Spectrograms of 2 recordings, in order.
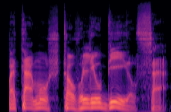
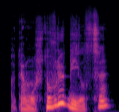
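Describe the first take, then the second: First: Slow, contemptuous grumbled echo; презрительное ворчание. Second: Said in the usual way. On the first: A narrator's reading. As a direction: repeat it with grumbling scorn. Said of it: "проворчал Скрудж с таким презрением". (проворчать с презрением)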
